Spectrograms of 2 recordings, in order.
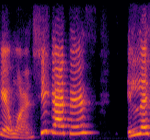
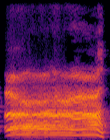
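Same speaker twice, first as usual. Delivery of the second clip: exasperated groan; 3 semitones higher, 6 dB louder than usual. Retold or imitated. Exasperated at complaining people.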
